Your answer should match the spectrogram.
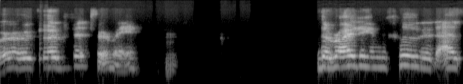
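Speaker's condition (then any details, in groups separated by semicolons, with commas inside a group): Parkinson's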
